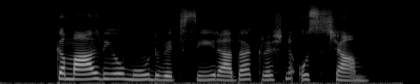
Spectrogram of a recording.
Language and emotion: Punjabi, neutral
